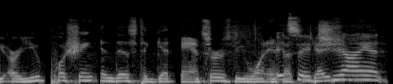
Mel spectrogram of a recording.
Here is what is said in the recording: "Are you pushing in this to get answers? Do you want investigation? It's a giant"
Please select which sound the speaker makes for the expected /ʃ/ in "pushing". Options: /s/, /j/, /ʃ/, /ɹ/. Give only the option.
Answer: /ʃ/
